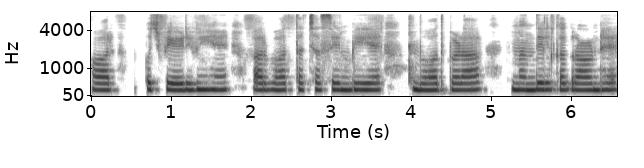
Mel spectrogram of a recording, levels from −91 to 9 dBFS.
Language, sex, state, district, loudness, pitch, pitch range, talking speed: Hindi, female, Bihar, Supaul, -17 LUFS, 235 Hz, 230-240 Hz, 155 wpm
